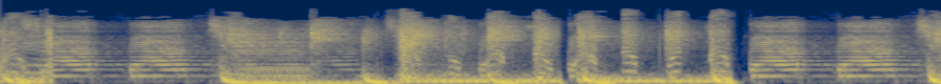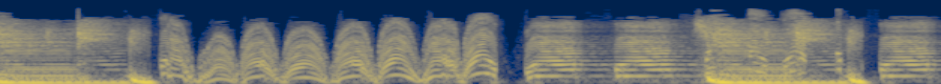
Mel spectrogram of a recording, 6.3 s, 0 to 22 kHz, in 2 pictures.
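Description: DJ scratching a hip hop track on a Denon SC5000M media player: a pitched sample cut into rapid stabs, some swept up and down in pitch, over a beat with heavy kick drum hits.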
